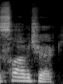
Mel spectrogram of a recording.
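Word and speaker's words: Slavicsek: So he also he wrote scared stiffs uh with Bill is it Slovc uh Slavichek? I don't want to mispronounce that. Yeah, the Slavichek.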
